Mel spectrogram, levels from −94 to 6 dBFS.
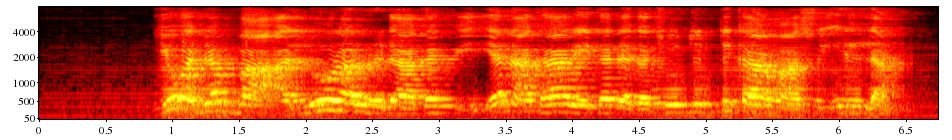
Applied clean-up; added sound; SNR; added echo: neural separator model SepFormer DNS4.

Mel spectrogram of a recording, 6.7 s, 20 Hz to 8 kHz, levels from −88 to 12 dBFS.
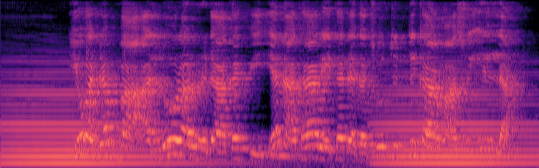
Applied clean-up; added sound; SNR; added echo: none; Bowed string instrument; 4 dB; reverberation time 0.7 s.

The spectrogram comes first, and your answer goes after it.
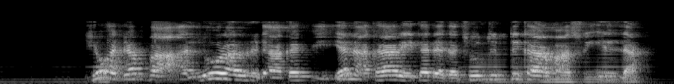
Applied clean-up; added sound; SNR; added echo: neural mask model DeepFilterNet 3.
